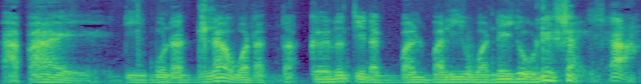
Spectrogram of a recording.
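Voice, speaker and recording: An actor playing a jovial, doting old grandfather with a raspy voice, in an Ilocano radio drama. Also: low voice, measured pace, bright, forceful tone, full character voice. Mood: amused, advising.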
